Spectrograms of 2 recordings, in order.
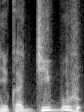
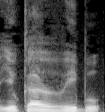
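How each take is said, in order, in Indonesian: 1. Huruf tengah dibunyikan seperti j. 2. Huruf tengah dibunyikan seperti th dalam this. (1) "jangan yukajibu ya" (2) "Orang manapun sama kalau sudah belajar yukadzibu"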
